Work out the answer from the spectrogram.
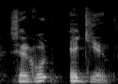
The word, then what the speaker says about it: Grzegorz Ekiert: And of course, special thanks to Director, Professor, I'm not sure about my good pronunciation, Sergio Ekian.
